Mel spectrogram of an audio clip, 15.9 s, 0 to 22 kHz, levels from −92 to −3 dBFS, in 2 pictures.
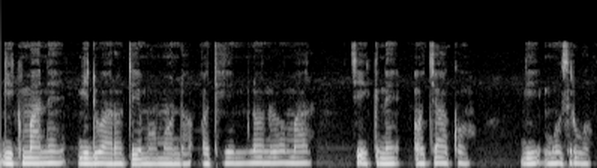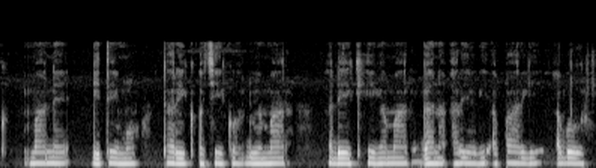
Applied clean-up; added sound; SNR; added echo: none; none; none; none.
